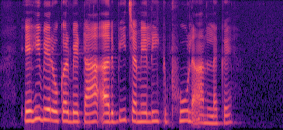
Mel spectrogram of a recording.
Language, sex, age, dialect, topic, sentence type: Maithili, female, 31-35, Bajjika, agriculture, statement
